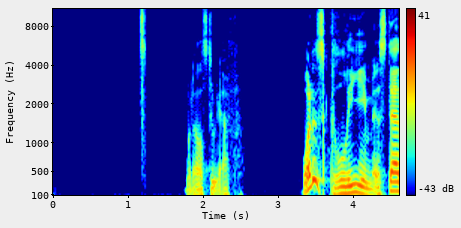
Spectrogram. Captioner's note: smacks lips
